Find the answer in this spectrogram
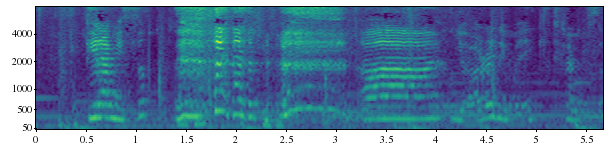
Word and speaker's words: tiramisu: Tiramisu. Okay. Tiramisu. Su. No. No. Su. Tira. Tira. You're like exaggerating the R.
